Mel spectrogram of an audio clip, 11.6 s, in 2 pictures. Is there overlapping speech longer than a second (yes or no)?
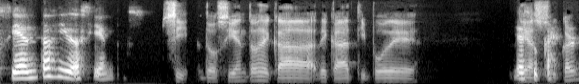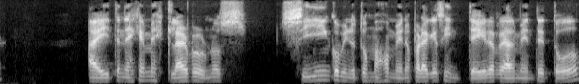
no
